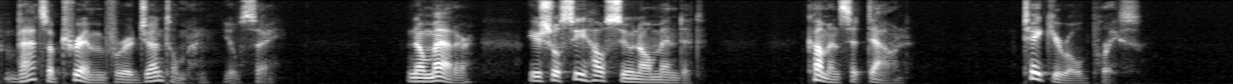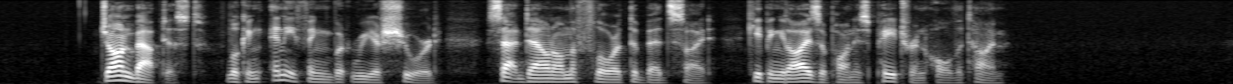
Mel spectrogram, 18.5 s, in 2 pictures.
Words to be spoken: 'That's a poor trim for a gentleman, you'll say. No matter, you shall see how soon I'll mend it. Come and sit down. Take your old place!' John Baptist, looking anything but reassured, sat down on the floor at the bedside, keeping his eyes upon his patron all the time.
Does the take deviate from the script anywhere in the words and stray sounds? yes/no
yes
